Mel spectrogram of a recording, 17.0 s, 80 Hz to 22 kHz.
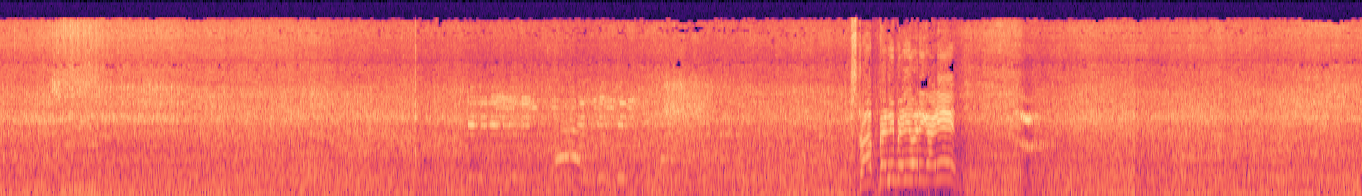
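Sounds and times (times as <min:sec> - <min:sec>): cars and trucks passing: 0:00.0 - 0:17.0.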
